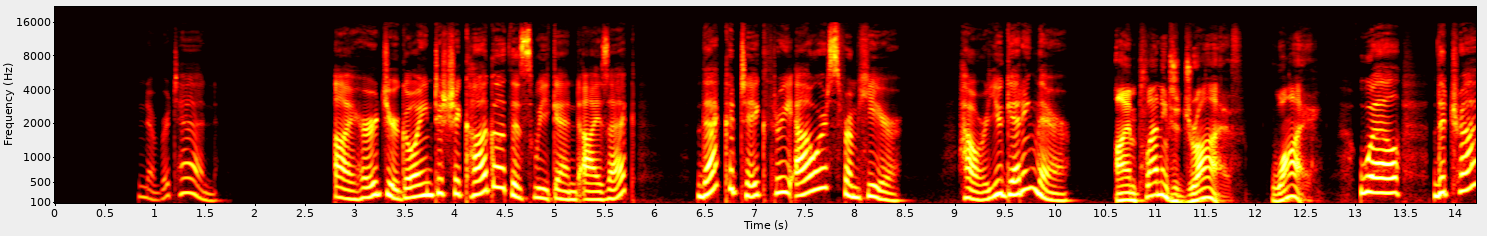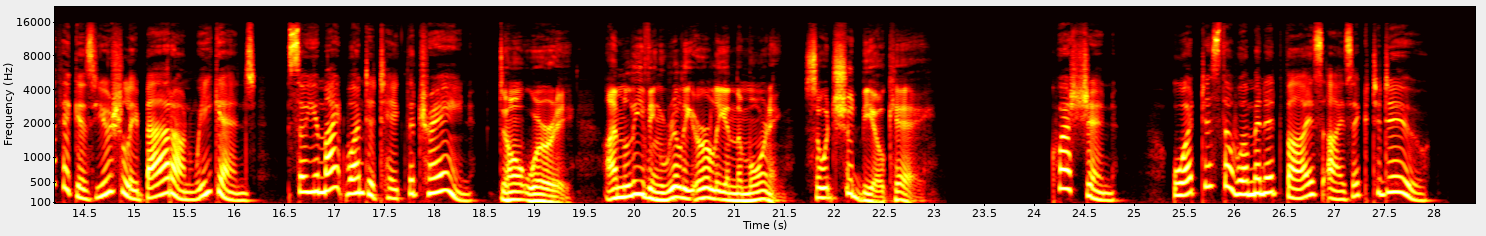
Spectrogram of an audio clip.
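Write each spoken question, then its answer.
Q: What does the woman advise Isaac to do?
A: Take the train.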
